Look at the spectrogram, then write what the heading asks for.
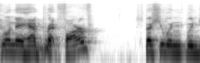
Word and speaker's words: Favre: Favre especially when when you can't even pronounce your name the way it spelled f a v is favoring not Favre say it correctly Brett my gosh anybody can't pronounce their last name correctly it's got issues uh it's Brett favory and anyways uh and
